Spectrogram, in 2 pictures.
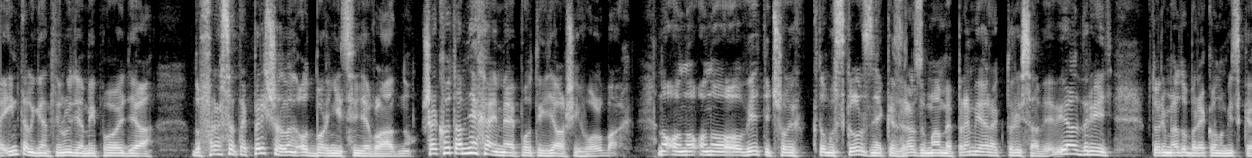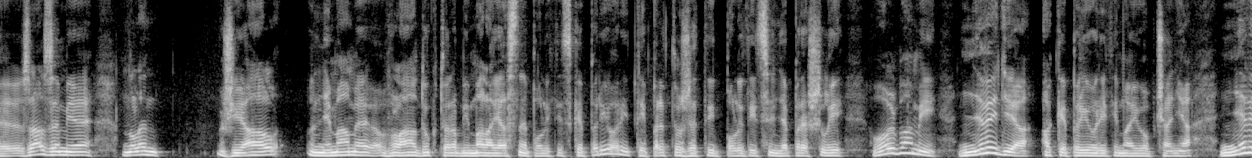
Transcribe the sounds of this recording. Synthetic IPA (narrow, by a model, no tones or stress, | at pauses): jint̪ɛliɡɛnt̪niːluɟɪamipɔʋɛɟɪa | d̪ɔfɾasat̪ak̚pɾɛt͡ʃɔlɛnɔd̪̚bɔɾɲiːt͡siɲɛʋlaːd̪nufʃaɡɦɔt̪amɲɛxajmɛajpɔt̪iːɣɟalʃiːɣʋɔlba̰ːxnɔʔɔnɔʔɔnɔʋɪɛcɛt͡ʃlɔʋɛkːt̪ɔmuskl̩zɲɛkɛɟzɾazumaːmɛpɾɛmɪɛɾak̚t̪ɔɾiːsaʋɪɛʋijad̪ɾickt̪ɔɾiːmaːd̪ɔbɾɛːɛkɔnɔmit͡skɛːzaːzɛmɪɛnɔlɛn | ʒɪal | ɲɛmaːmɛʋlaːd̪ukt̪ɔɾaːbimalajasnɛːpɔlit̪it͡skɛːpɾiɔɾit̪ipɾɛt̪ɔʒɛt̪iːpɔlit̪it͡siɲɛpɾɛʃli | ʋɔʎbami | ɲɛʋɛɟɪaakɛːpɾiɔɾit̪imajuɔpt͡ʃaɲɪaɲɛ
